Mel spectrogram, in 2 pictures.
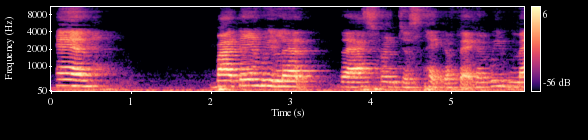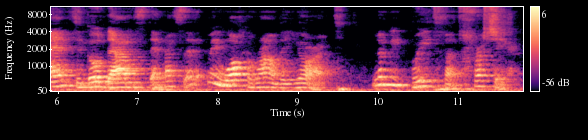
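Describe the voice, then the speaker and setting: A middle-aged woman with a Southern US accent giving a fervent church testimony, rising to loud exclamations. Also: mid-range voice, unhurried. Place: large church sanctuary. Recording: echoey church from far off.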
